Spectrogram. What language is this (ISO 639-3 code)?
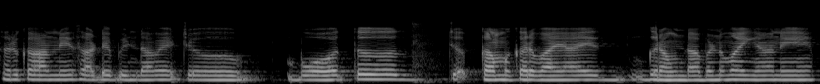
pan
